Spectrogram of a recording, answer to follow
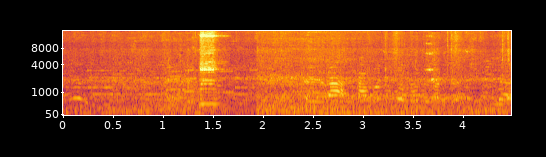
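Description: A short vehicle horn toot about a second and a half in, over a crowd's talking voices.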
